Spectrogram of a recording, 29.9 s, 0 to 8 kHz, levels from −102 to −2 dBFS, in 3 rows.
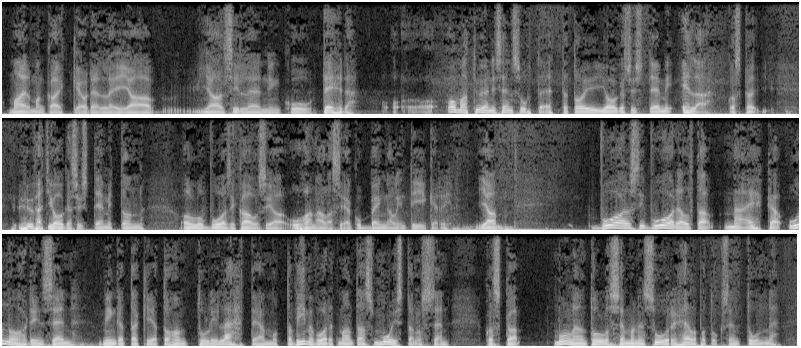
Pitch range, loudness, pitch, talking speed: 85-120 Hz, -22 LUFS, 100 Hz, 105 wpm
